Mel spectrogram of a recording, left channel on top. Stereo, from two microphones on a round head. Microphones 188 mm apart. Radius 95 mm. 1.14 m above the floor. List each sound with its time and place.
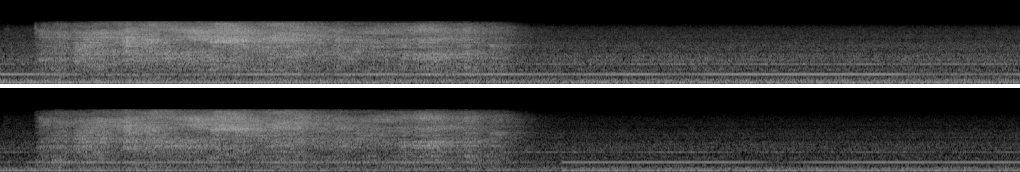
0.3 s tearing paper: 55° left (ahead or behind), 1.5 m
